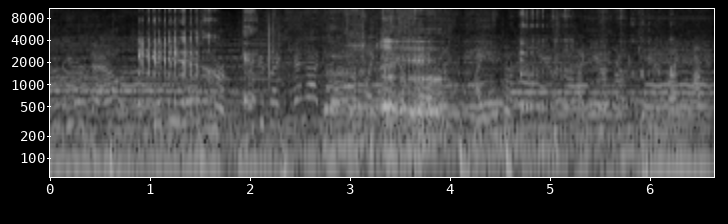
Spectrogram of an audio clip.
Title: burping daughter tiktoks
